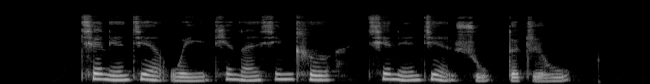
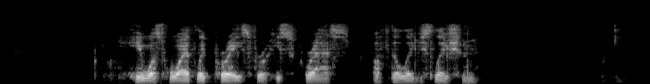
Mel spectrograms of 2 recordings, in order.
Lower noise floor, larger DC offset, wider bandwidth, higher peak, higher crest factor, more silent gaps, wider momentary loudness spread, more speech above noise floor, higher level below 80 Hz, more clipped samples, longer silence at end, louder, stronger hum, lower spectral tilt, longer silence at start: second, -71 dBFS vs -88 dBFS; neither; first, 11 kHz vs 7.2 kHz; second, -12 dBFS vs -2 dBFS; about the same, 18 dB vs 20 dB; neither; second, 9 LU vs 15 LU; second, 42 dB vs 68 dB; second, -80 dBFS vs -60 dBFS; neither; second, 0.8 s vs 1.75 s; second, -29 LUFS vs -20 LUFS; neither; about the same, -5 dB/octave vs -4.5 dB/octave; second, 0.8 s vs 1.3 s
